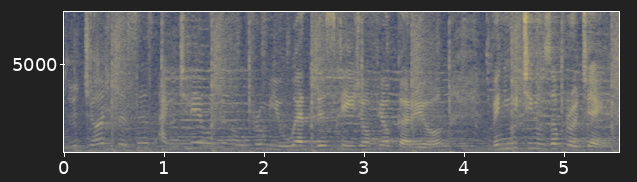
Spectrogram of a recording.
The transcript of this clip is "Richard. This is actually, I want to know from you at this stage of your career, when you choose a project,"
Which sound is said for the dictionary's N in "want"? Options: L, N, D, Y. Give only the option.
L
